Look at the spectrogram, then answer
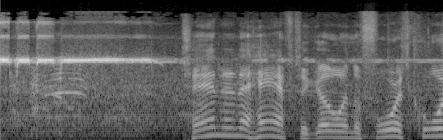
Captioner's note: whistle blowing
